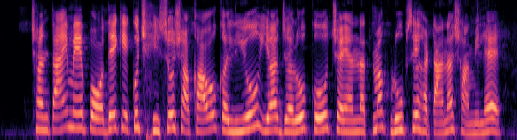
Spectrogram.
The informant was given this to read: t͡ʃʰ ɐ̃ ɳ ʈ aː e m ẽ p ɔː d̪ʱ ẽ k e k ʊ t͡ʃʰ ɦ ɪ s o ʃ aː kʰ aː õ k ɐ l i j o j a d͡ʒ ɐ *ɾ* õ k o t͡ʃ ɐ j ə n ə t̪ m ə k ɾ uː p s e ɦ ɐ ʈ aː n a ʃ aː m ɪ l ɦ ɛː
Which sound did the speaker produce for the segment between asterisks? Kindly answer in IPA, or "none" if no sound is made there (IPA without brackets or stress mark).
ɾ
